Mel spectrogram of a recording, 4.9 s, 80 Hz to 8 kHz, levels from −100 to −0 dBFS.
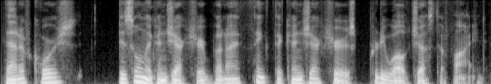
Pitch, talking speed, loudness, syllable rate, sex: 100 Hz, 185 wpm, -18 LUFS, 5.8 syllables/s, male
